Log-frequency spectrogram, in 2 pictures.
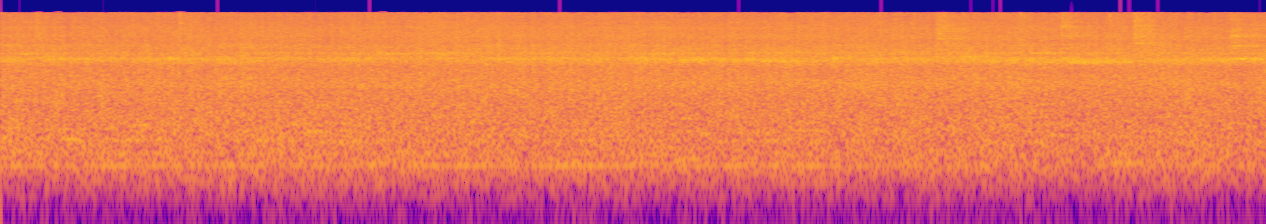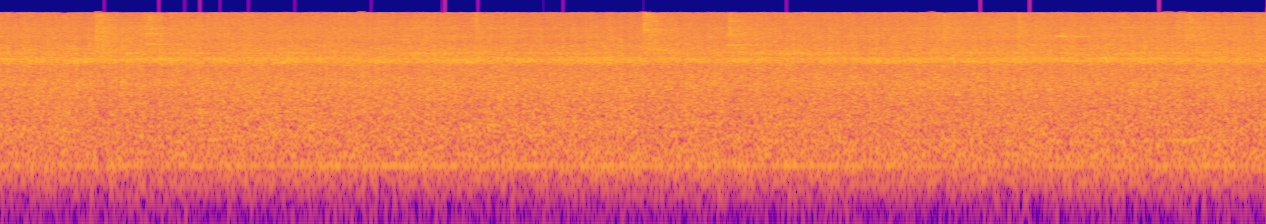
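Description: Bottling machinery whirs and rattles steadily.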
